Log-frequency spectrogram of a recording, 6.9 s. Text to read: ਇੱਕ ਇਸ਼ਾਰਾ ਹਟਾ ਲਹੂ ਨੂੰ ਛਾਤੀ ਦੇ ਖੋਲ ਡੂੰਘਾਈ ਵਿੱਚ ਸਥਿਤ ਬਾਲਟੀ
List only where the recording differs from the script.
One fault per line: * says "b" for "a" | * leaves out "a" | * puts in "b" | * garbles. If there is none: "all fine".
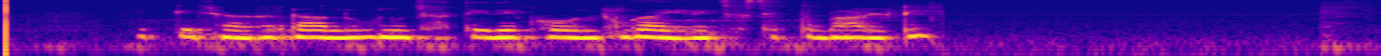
all fine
